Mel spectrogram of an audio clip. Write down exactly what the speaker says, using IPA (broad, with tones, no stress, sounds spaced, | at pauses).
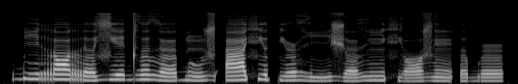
ɓ i˥ r ɒ˥ r ə˨˩˦ zʲ e˥ dʱ ə˥ ð œ˨˩˦ ɓ ũ˨˩˦ z ʔ a˧˥ fʲ ə˥ pʲ ə˞˧˥ ɦ i˨˩˦ ʒ œ˨˩˦ ɣ ĩ˥ fʲ ɔ˨˩˦ z ẽ˥˩ ʔ ə˥ b ə˞˥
